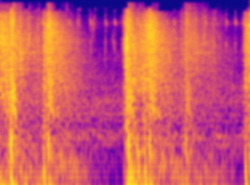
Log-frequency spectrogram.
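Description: Gunfire in the video game Dead Rails, with two separate bursts of shots roughly a second apart. Each burst starts with a sharp, fairly loud crack and tails off, with no talking in between.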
